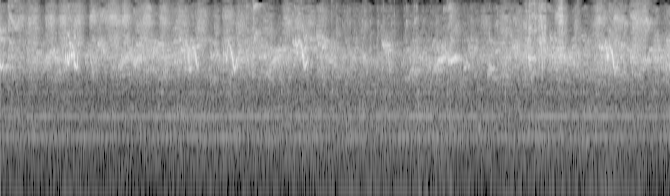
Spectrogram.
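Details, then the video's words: Budgies warble and chirp as a flock, with louder squeaky notes standing out every second or so above a constant bed of soft twittering. "budgies parrots"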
